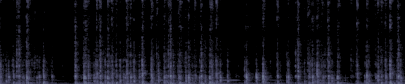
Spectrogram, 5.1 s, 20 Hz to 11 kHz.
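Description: Fingertips of both hands type continuously on a compact retro Azio mechanical keyboard with a rose-gold metal frame and round plastic keycaps, resting on a wooden desk. The result is a dense stream of short, quiet clicks and clacks centred around 1 kHz, with a brief pause just before the first second before the typing resumes steadily.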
